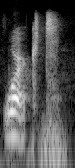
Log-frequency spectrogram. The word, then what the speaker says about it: worked: So you have to say the word work and add this final sound, t, worked.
